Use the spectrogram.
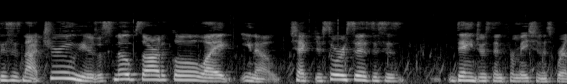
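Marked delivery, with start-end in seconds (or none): none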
